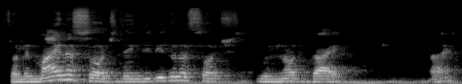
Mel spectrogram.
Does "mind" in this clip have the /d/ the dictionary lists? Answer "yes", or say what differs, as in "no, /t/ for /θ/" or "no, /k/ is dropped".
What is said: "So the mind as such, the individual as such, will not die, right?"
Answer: no, /d/ is dropped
